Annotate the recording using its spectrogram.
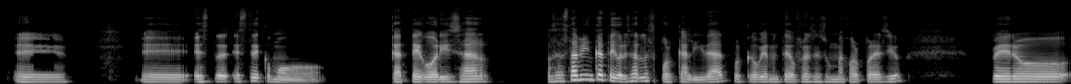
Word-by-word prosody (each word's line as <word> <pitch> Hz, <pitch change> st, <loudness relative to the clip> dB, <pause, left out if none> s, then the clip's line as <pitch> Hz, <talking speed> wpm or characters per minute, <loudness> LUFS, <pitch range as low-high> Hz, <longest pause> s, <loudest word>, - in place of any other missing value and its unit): eh 115 Hz, -1 st, -2 dB, 0.7 s
eh 110 Hz, -1 st, -2 dB
este 130 Hz, 0 st, +2 dB
este 140 Hz, +3 st, -1 dB
como 105 Hz, -4 st, -4 dB, 0.6 s
categorizar 120 Hz, +3 st, +2 dB, 0.5 s
o 130 Hz, -, -6 dB
sea, 145 Hz, -, -2 dB
está 210 Hz, +9 st, +7 dB
bien 220 Hz, -1 st, 0 dB
categorizarlas 160 Hz, -5 st, +3 dB
por 115 Hz, -5 st, -4 dB
calidad, 115 Hz, +9 st, 0 dB
porque 115 Hz, -, -6 dB
obviamente 120 Hz, +1 st, -1 dB
ofreces 120 Hz, +2 st, -4 dB
un 120 Hz, -, -6 dB
mejor 115 Hz, 0 st, -3 dB
precio, 115 Hz, +3 st, -2 dB, 0.9 s
pero, 125 Hz, -1 st, +3 dB
120 Hz, 110 wpm, -23 LUFS, 115-130 Hz, 0.9 s, está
